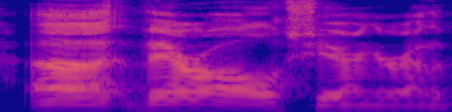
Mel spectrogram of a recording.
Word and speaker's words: Hebert: I think Kyle Hebert, Hebert, I don't know how to pronounce his last name. It's Hebert.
